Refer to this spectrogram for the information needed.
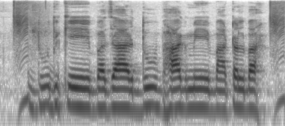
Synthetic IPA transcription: d̪ud̪ʱkebəd͡ʒaɾd̪ubʱaɡmebãʈəlba

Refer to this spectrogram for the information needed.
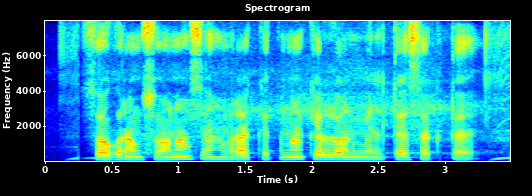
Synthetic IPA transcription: sɔːɡɾəmsoːnasḛɦəmɾʔakɪt̪nakeloːnmɪlt̪esəkt̪eɦɛ̰

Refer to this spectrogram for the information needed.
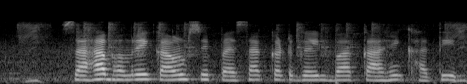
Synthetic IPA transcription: saːɦəbʱɦɐmɾekaːʊ̃ɳʈsepɛːsakɐʈɡɐɪlbakaːɦẽkʰaːt̪iːɾ

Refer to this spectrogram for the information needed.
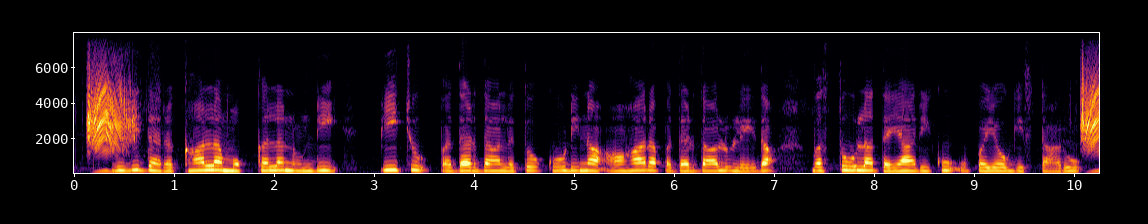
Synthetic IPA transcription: ʋiʋid̪ʱɐɾɐkʰaːlɐmɔkːɐlɐnoɳɖi | piːt͡ʃupɐd̪ɐɾd̪aːlɐt̪oːkuːɽinɐʔaːɦaːɾɐpɐd̪ɐɾd̪aːlulɛːd̪ɐʋɐst̪uːlɐt̪ɐjaːɾikuupɐjoːɡist̪aːɾu

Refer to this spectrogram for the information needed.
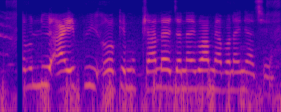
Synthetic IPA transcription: d͡ʒəbljuajpiokemukʰjaləjd͡ʒənəjbamebənəɪnjat͡ʃʰɛ

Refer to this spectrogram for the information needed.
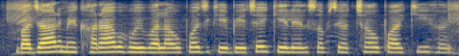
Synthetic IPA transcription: bad͡ʒaɾmekʰəɾabɦojbalaupəd͡ʒkebet͡ʃəjkelelsəbseətːʃʰaupajkiɦəj

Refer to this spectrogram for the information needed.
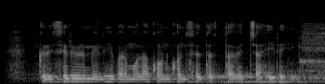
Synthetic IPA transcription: kɾisiːɾiɳmelɦiːbəɾmulakonkoːnsed̪ɐst̪aːʋet̪̚t͡ʃaɦiːɾɐɦiː

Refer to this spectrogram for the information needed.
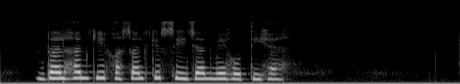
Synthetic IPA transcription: d̪ɐlɦənkifɐsəlkɪsiːzənmẽɦoːt̪iɦɛː

